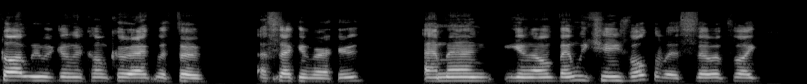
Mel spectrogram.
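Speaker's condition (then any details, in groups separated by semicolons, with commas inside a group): Cerebral palsy; congenital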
